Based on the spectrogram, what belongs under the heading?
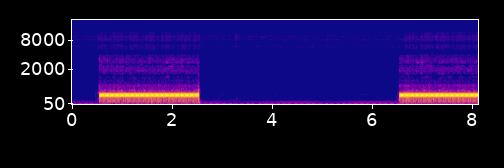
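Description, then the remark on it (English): An outgoing phone call's ringback tone as another person is being added to a call: a steady electronic buzz rings for about two seconds, goes quiet for four, then starts a second ring. The tone is clear, with no talking. “It's ringing.”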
